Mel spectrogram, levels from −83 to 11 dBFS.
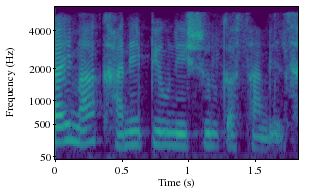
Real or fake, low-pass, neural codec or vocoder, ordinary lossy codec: fake; 5.4 kHz; vocoder, 22.05 kHz, 80 mel bands, WaveNeXt; MP3, 48 kbps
